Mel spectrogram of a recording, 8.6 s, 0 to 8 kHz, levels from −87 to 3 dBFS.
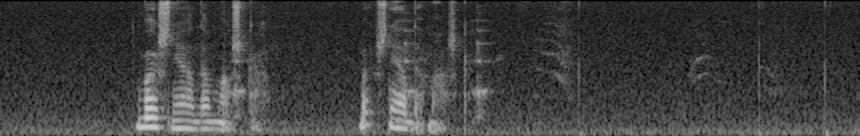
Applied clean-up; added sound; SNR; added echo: none; Bowed string instrument; 11 dB; none.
